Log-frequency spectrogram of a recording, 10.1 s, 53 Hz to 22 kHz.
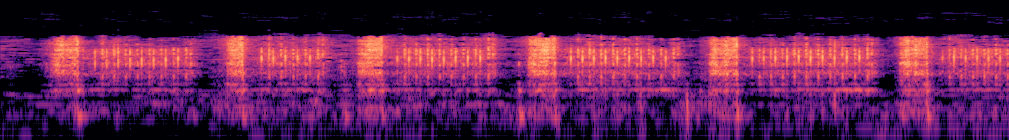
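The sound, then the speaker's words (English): A telephone is picked up, then its rotary dial is turned and whirs back five times in a steady rhythm, each return a rapid ratcheting clatter, clear with no voices. “The bedside clock showed 8 a.m., but she knew it sometimes ran slow, and so she picked up the phone.”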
